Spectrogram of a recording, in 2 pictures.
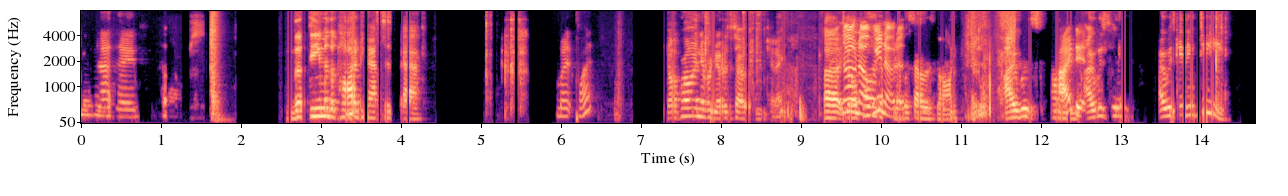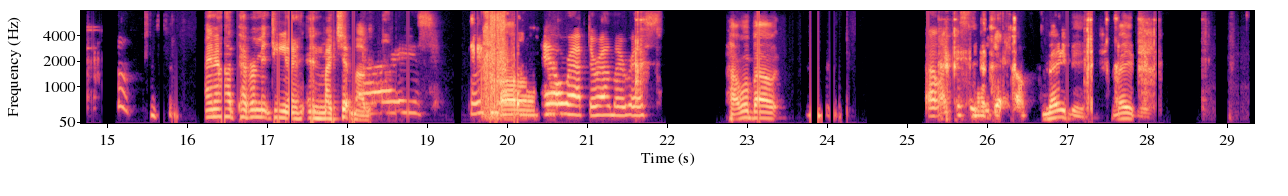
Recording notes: Sorry that the audio quality is so bad.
